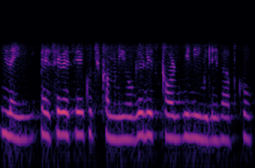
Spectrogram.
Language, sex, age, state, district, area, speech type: Hindi, female, 18-30, Madhya Pradesh, Betul, rural, conversation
